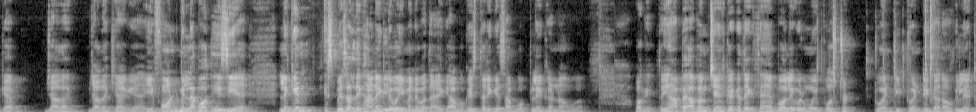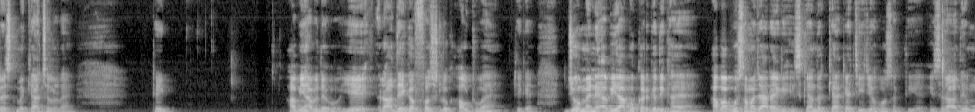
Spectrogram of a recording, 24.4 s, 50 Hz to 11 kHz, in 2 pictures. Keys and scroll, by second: 10.3-11.6 typing, 23.7 space.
